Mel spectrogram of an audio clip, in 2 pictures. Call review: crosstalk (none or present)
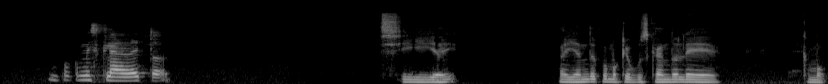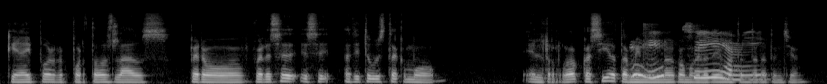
present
